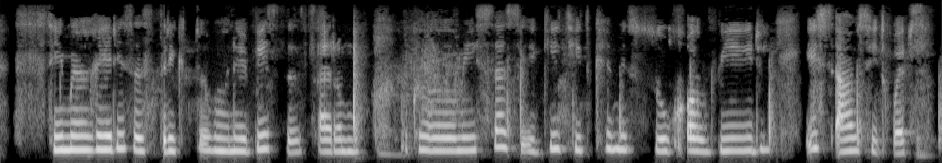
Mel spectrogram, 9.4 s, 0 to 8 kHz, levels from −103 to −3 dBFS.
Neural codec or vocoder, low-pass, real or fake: none; 7.2 kHz; real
